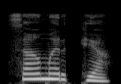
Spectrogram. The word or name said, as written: ಸಾಮರ್ಥ್ಯ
